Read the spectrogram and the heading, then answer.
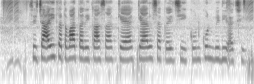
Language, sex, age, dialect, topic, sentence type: Maithili, female, 46-50, Eastern / Thethi, agriculture, question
